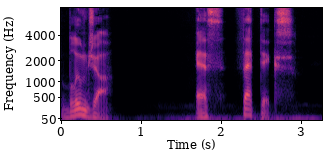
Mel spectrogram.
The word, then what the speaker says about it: Bloomja Aesthetics: We are diving into Bloomja Aesthetics, and that's pronounced Bloomja Esthetics.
